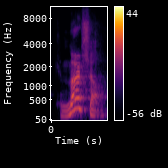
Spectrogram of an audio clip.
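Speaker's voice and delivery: jerk the pitch up inside "commercial"; misplaced stress. Shown as a demonstration. Teacher mimics students who can't find stress, lifted "commercial". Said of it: "哎，不对".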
